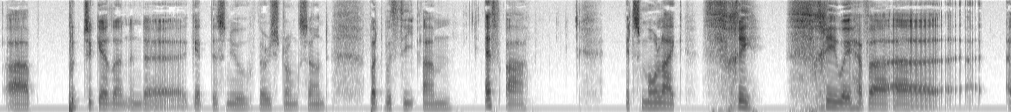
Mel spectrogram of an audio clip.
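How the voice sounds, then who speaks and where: Slow, gravelly man teaching. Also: mid-range voice, dry recording. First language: Danish. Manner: slow and hesitant, with many fillers, repeating sounds. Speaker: language teacher. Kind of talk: pronunciation lesson.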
